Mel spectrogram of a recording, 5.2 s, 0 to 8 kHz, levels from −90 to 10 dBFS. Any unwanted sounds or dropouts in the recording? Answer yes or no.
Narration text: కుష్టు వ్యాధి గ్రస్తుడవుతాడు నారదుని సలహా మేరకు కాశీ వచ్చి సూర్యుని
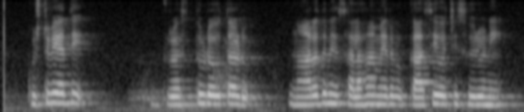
no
